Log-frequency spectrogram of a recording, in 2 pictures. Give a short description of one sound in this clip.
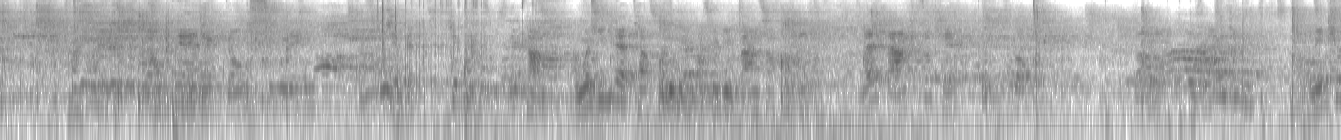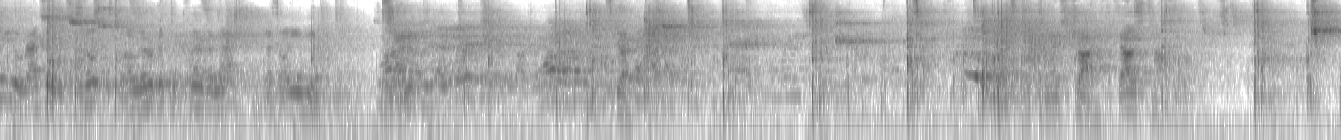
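Tennis rackets strike balls with sharp pops that echo around a large indoor hall.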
